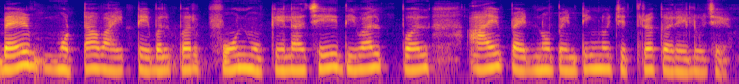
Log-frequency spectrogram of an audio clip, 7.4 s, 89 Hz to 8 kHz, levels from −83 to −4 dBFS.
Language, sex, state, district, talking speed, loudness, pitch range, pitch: Gujarati, female, Gujarat, Valsad, 145 wpm, -20 LUFS, 190-205 Hz, 200 Hz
